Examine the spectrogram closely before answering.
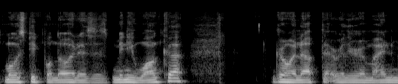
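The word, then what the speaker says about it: Minnewanka: Mini Wonka is the proper way to say it. And I think the way most people know it is Mini Wonka.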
